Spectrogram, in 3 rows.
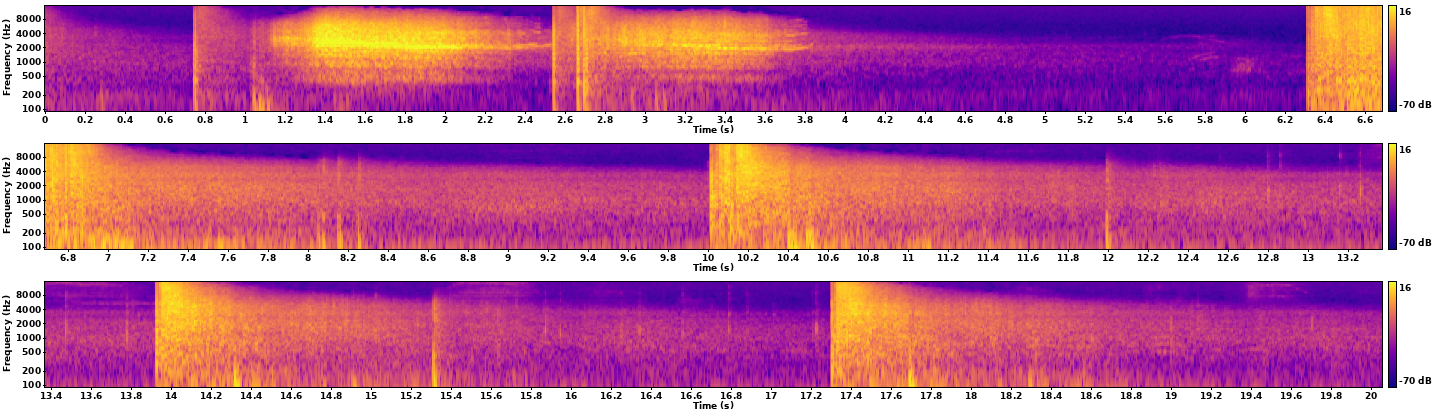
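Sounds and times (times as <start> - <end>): firework shell booms echoing: 0.0 - 4.2, 6.3 - 20.0
small firework cracks: 10.0 - 20.0.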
